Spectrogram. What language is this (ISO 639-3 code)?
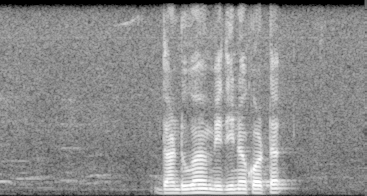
sin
